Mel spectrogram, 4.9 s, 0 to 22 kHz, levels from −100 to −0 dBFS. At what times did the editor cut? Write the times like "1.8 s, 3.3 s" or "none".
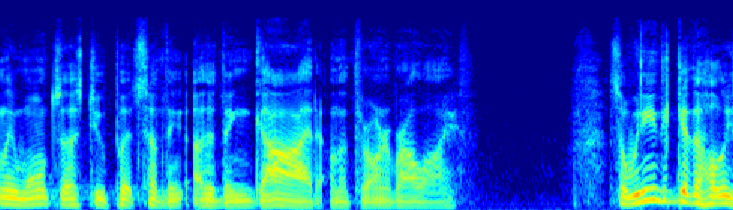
none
